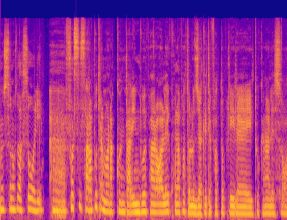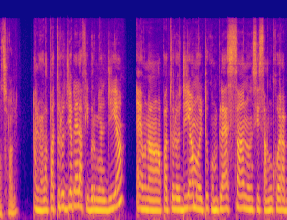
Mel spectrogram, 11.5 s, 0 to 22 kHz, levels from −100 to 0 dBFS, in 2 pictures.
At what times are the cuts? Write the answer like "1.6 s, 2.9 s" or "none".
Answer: 3.5 s, 7.2 s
